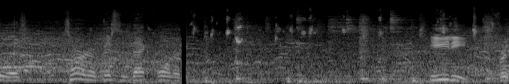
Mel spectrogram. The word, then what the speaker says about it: Edey: Was protesting, but it was Edey's foul.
